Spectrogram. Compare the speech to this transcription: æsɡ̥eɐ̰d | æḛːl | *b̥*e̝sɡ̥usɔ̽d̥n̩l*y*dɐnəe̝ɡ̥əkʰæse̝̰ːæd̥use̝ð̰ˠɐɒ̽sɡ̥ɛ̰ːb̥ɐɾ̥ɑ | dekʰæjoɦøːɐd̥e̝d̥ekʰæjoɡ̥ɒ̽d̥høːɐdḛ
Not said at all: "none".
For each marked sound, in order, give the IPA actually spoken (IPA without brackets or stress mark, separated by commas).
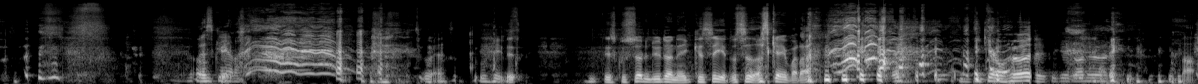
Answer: d̥, y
